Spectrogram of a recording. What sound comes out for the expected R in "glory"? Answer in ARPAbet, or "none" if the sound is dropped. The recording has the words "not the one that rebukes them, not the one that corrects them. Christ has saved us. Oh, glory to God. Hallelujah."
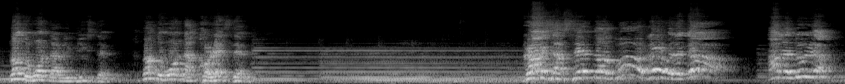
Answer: W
